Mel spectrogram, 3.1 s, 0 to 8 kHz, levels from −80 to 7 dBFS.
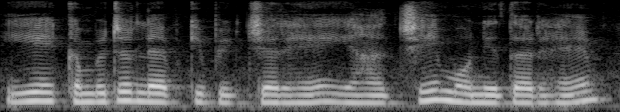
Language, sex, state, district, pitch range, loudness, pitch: Hindi, female, Arunachal Pradesh, Papum Pare, 165-195 Hz, -16 LUFS, 180 Hz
